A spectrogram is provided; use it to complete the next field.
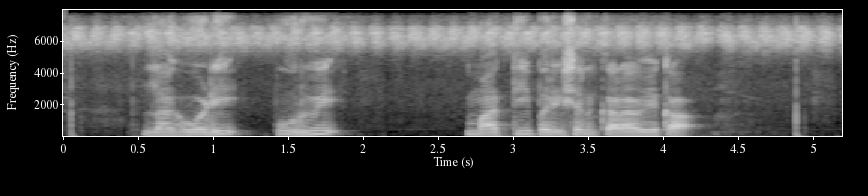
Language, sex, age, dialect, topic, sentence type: Marathi, male, 31-35, Standard Marathi, agriculture, question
